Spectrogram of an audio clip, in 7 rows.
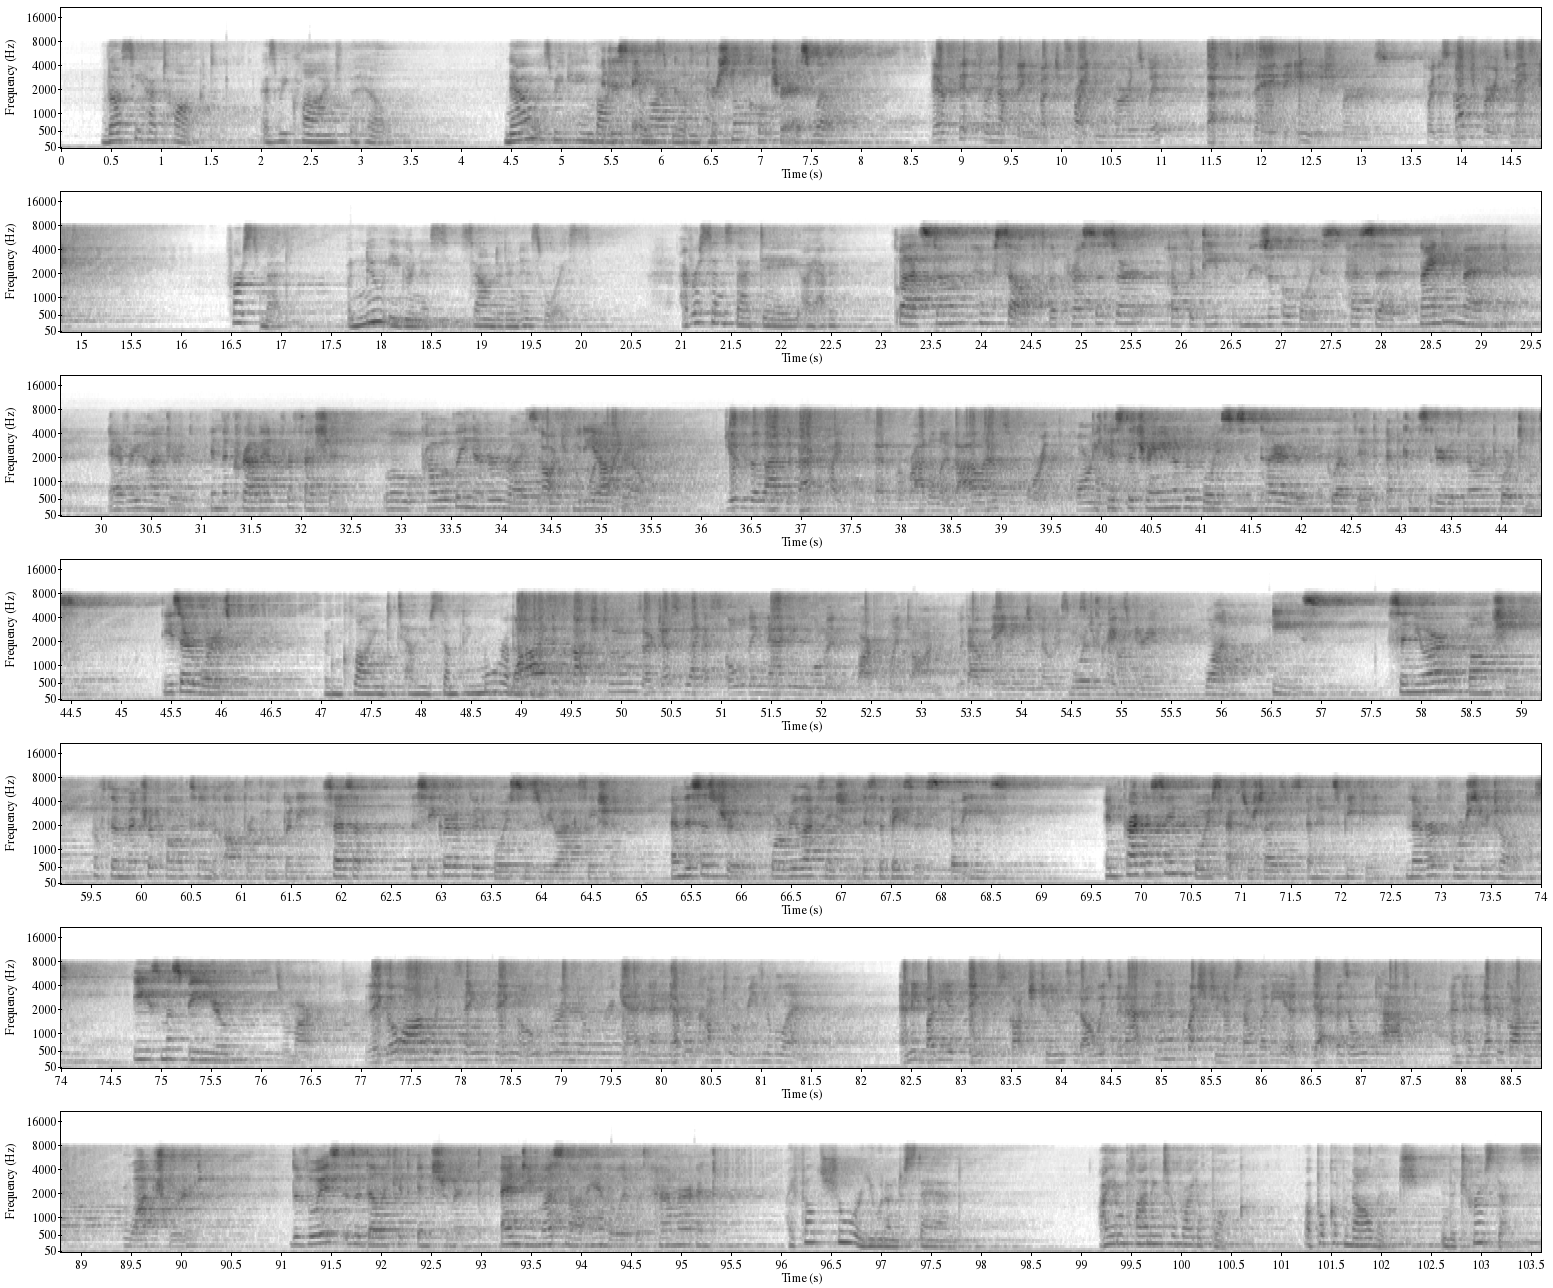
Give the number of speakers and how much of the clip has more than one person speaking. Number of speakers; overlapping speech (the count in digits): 3, about 5%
